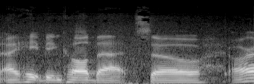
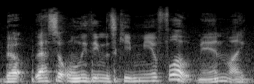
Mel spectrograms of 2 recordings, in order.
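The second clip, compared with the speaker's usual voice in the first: higher-pitched, pleading refusal; urgent protest; 5 semitones higher than usual. Retold or imitated. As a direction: argue back, mildly panicked. Refusing to remove the strap.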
